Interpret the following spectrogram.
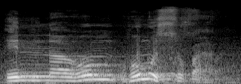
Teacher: Mim mati bertemu dengan ha, hum, ya. Maka dia menjadi izhar syafawi, mimnya jelas.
